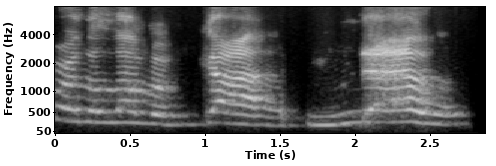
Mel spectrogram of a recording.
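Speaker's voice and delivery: very high sobbing wail, "no" drawn out. Speaker retells spilling a milkshake all over themselves: retelling own crying. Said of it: "and I'm crying. I'm going".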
